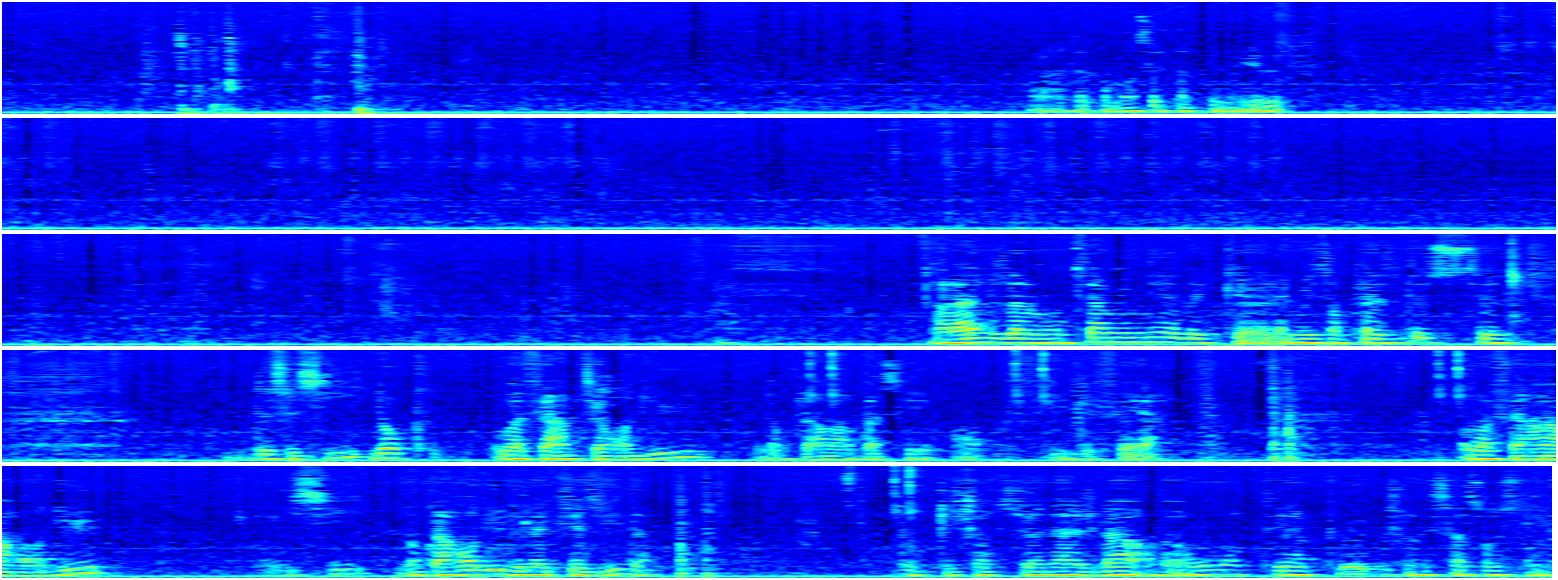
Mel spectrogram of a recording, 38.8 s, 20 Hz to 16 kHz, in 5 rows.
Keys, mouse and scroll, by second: 37.4 middle click.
